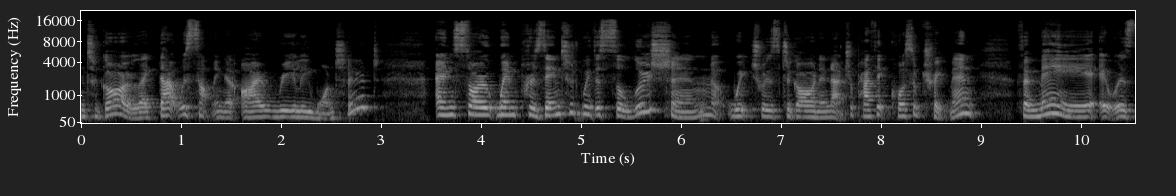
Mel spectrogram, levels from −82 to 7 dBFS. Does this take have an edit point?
no; 0 cuts

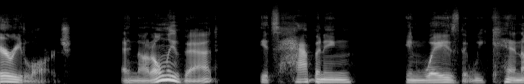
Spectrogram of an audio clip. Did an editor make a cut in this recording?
no; 0 cuts

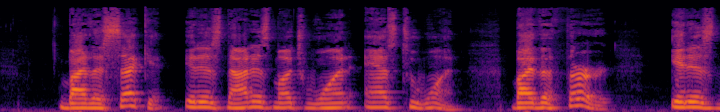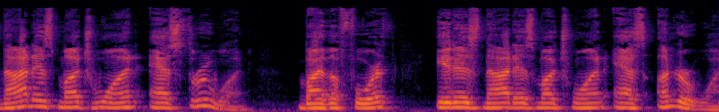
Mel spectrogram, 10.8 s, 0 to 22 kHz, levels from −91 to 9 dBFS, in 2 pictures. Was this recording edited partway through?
no; 0 cuts

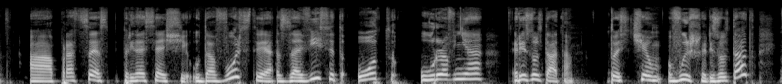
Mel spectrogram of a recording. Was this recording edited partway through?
no; 0 cuts

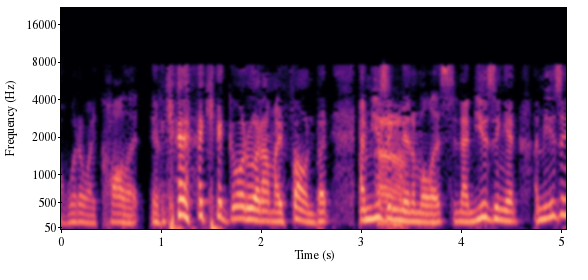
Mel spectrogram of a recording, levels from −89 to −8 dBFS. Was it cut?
yes; 1 cut; at 1.0 s

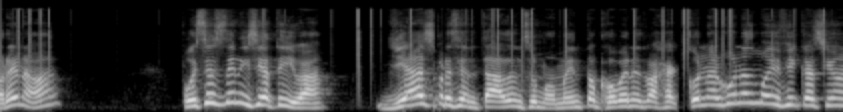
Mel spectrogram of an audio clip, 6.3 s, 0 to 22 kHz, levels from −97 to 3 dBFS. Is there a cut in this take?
yes; 3 cuts; at 3.2 s, 4.5 s, 5.1 s

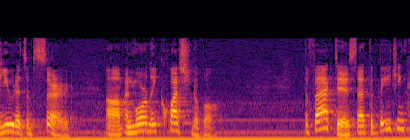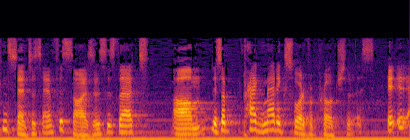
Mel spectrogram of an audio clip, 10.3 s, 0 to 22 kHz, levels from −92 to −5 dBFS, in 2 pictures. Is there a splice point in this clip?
no; 0 cuts

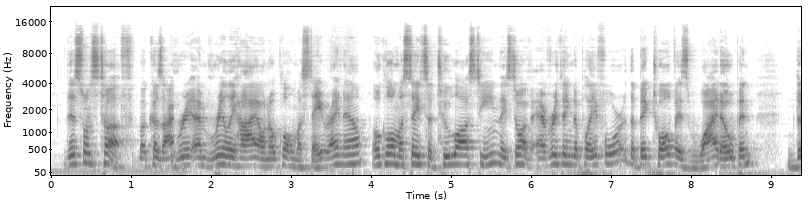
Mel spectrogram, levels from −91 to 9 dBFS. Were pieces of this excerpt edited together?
yes; 2 cuts; at 1.5 s, 4.0 s

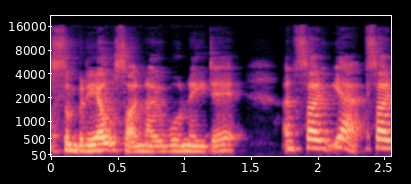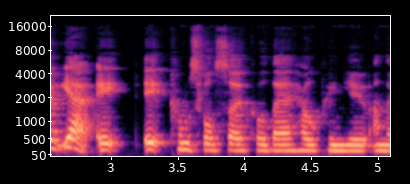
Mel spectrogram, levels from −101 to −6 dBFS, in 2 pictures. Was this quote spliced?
yes; 1 cut; at 2.3 s

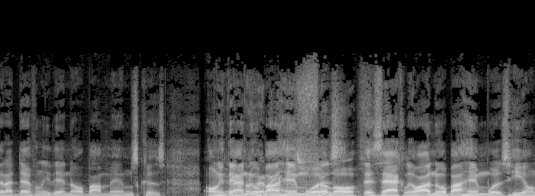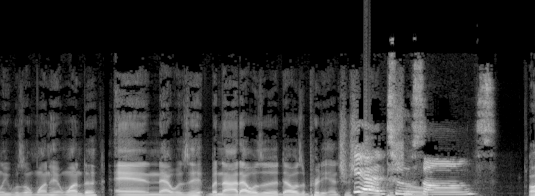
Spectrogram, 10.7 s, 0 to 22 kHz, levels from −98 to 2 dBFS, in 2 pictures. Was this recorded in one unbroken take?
no; 2 cuts; at 2.0 s, 6.4 s

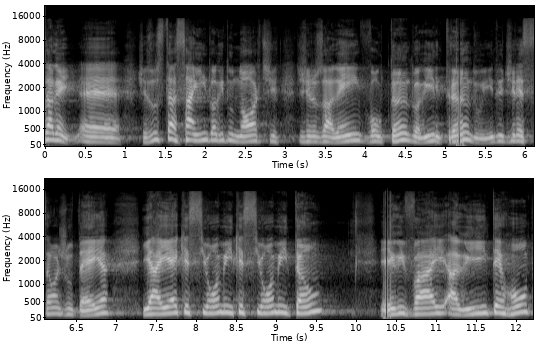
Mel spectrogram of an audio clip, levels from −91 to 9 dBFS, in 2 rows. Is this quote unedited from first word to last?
no; 2 cuts; at 4.9 s, 8.5 s

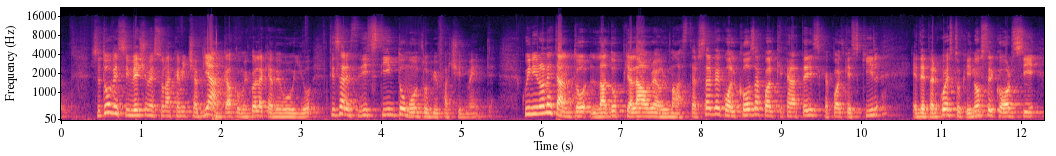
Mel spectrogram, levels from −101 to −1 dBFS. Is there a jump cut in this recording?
no; 0 cuts

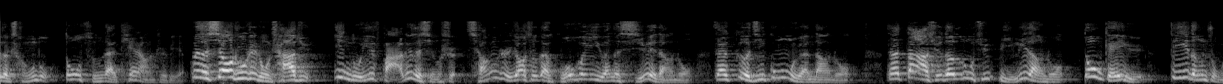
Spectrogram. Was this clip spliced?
yes; 2 cuts; at 1.9 s, 10.8 s

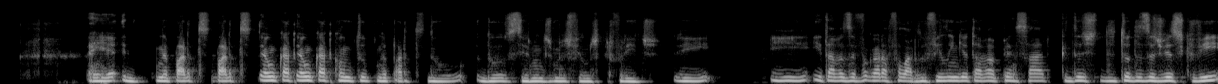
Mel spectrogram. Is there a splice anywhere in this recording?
yes; 4 cuts; at 1.5 s, 2.1 s, 3.0 s, 10.5 s

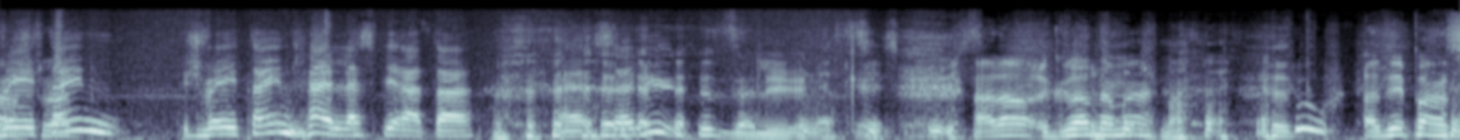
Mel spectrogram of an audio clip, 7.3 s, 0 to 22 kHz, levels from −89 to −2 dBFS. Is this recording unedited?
yes; 0 cuts

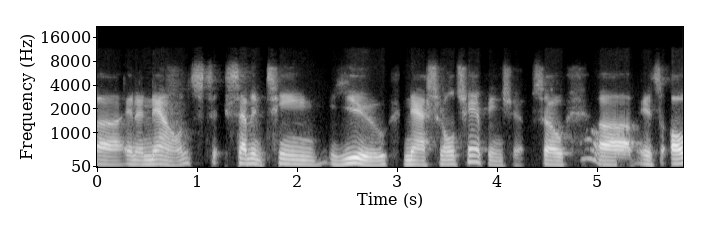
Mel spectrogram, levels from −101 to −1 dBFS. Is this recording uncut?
no; 2 cuts; at 1.3 s, 3.0 s

